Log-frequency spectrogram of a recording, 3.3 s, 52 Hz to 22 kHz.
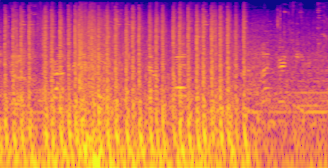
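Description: Heavy machine gun firing in the video game Helldivers 2, a sustained loud rapid-fire burst of evenly spaced shots for over two seconds, then stopping as faint game sounds continue, with some talk underneath.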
